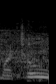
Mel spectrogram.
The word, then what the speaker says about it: Mato: And he said, I pronounced it wrong many times, and he said I wasn't putting enough O into it, so Mato.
